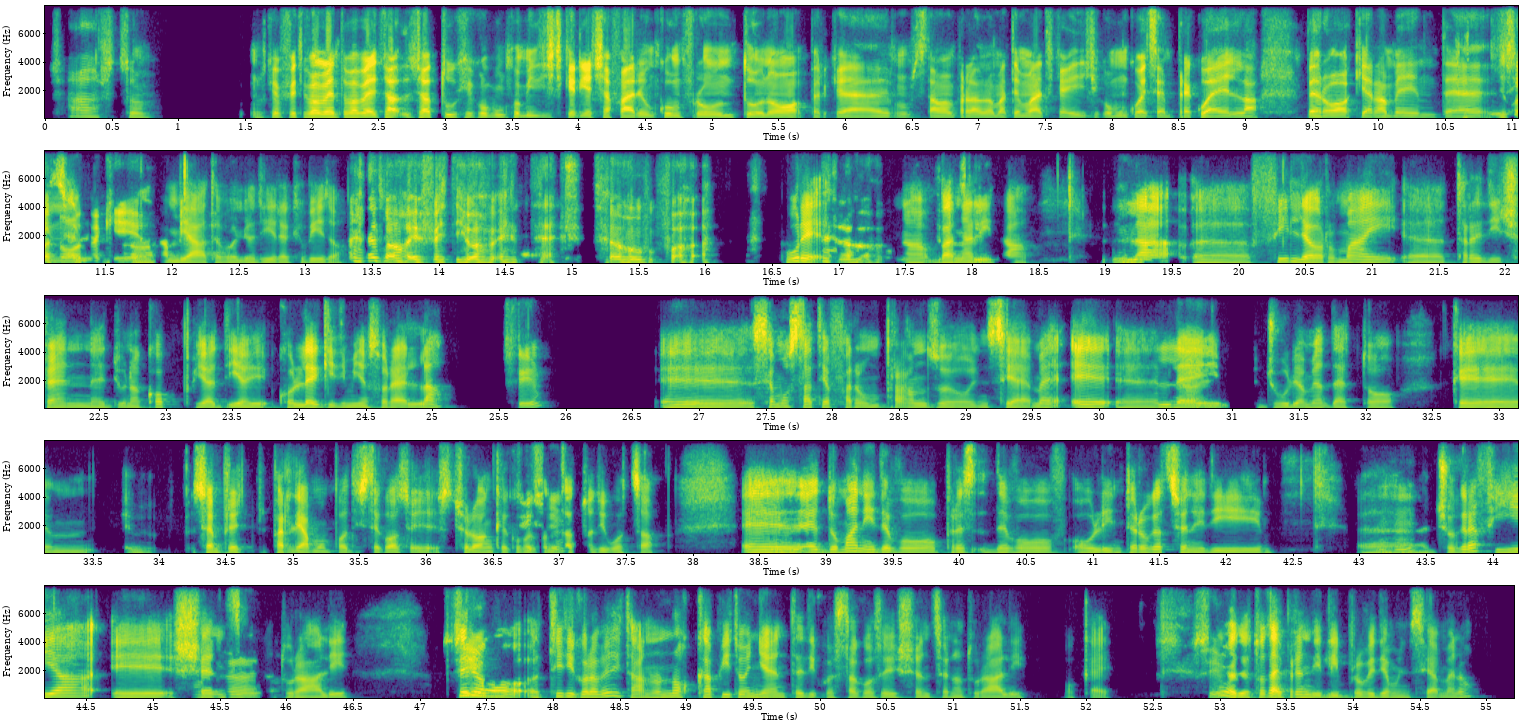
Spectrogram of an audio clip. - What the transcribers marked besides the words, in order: tapping; unintelligible speech; laughing while speaking: "no effettivamente è un po' però sì"; other background noise
- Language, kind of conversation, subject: Italian, unstructured, Come pensi che la scuola possa migliorare l’apprendimento degli studenti?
